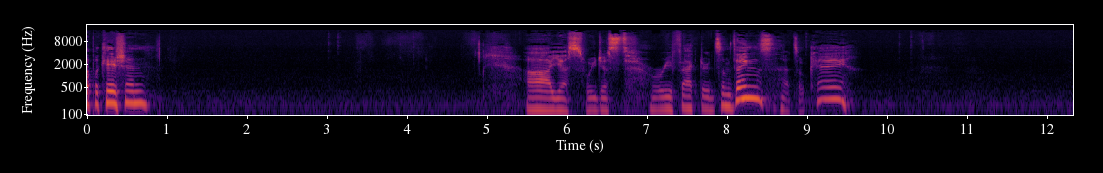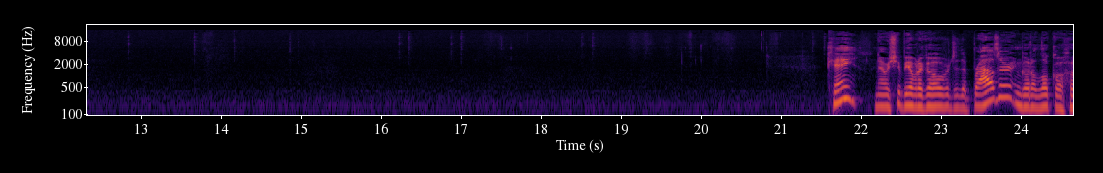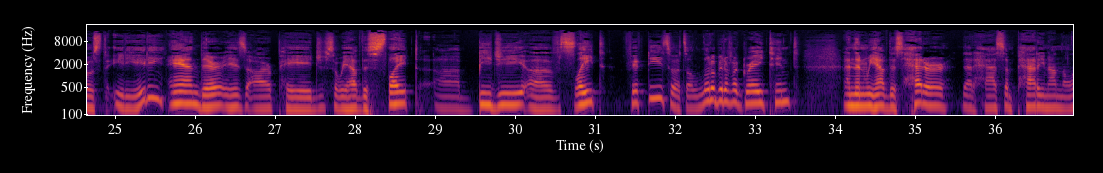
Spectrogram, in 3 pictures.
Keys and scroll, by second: 14.2 BackSpace, 25.4 alt+space.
